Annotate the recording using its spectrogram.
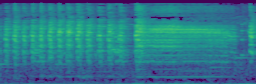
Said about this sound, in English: And speaking of the latter, they said, and it should be remembered how helpful this will be in the worst case scenario of villains coming along, these guinea hens are loud.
